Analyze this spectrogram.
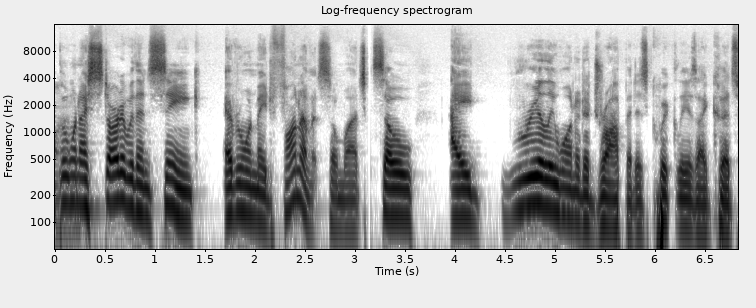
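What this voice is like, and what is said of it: Subtle gentlemanly southern accent. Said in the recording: “it's a very nice accent ... It sounds gentlemanly ... You have like a subtle one ... a little southern accent”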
